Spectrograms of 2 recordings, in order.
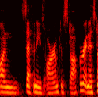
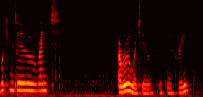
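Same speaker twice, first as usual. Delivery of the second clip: hushed voice; 3 semitones higher, 3 dB quieter than usual. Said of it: "she's speaking more in a hushed tone".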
